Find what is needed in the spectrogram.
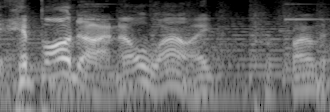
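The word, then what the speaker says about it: Hippowdon: oh yes say goodbye the hippo hippo Don that's how you say hip all done oh wow I finally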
